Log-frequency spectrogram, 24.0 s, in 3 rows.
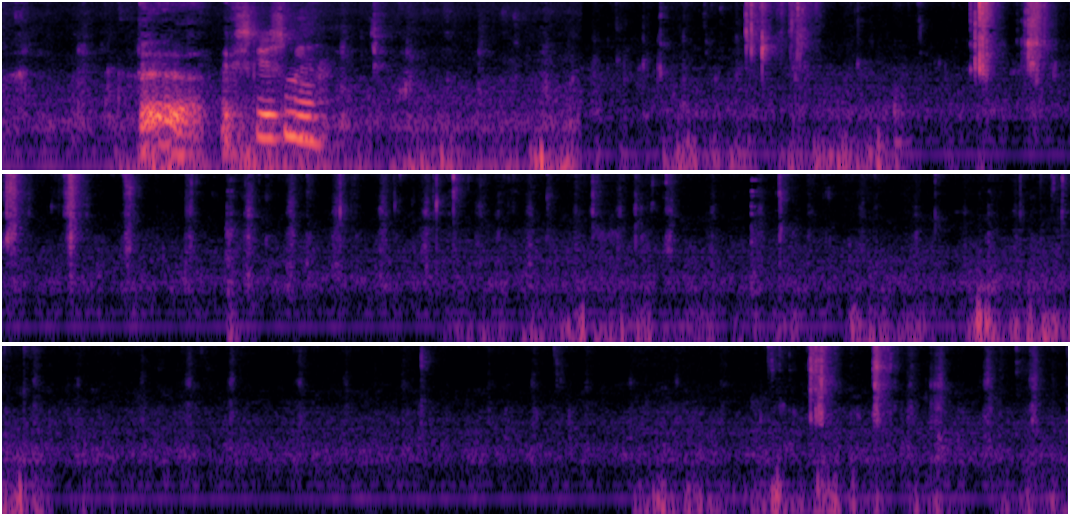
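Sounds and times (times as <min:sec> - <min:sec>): soft chewing: 0:00.0 - 0:01.5, 0:02.2 - 0:24.0
crunching bites of lettuce: 0:04.9 - 0:06.5, 0:07.2 - 0:14.2, 0:21.8 - 0:24.0.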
